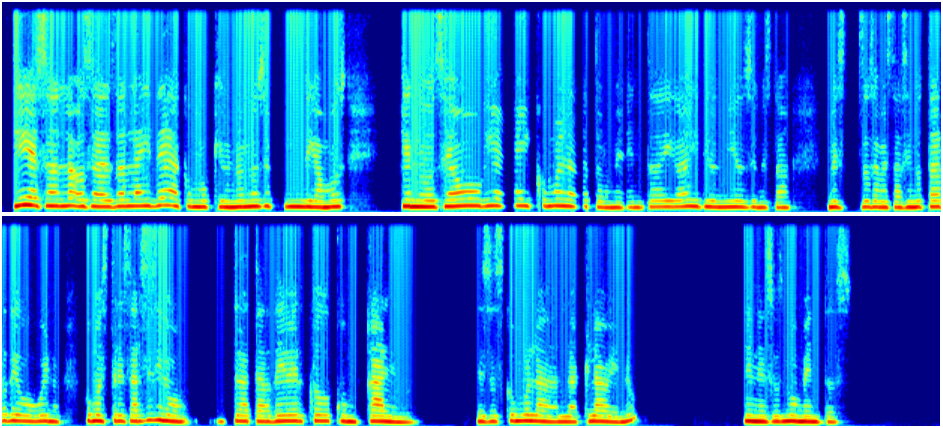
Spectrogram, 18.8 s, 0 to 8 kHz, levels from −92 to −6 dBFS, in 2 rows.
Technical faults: resampler restarted on every block

